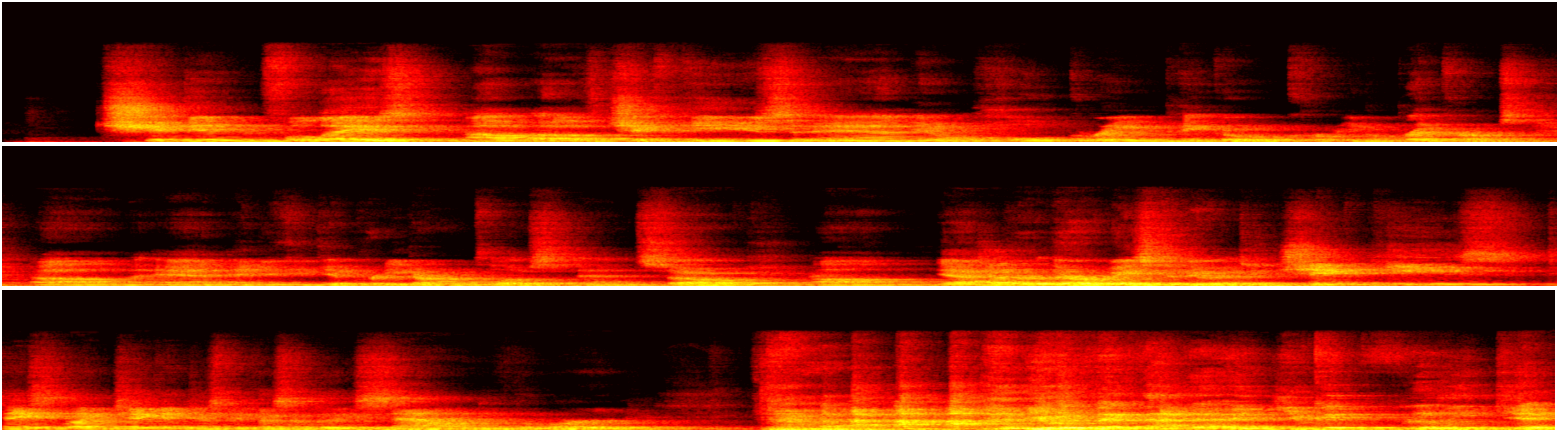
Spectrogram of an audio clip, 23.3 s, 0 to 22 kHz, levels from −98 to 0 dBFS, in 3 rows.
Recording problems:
room echo; strong; dies away in 1.4 s
off-mic speech; far

